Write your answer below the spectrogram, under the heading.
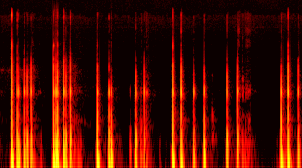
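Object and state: Leather glasses case.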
